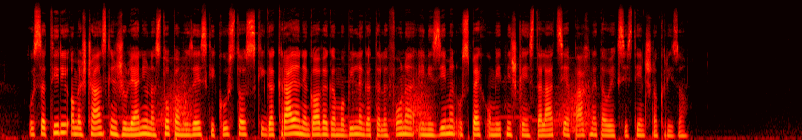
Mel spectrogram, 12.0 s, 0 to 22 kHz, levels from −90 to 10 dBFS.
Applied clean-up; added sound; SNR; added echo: none; Subway, metro, underground; 17 dB; none.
